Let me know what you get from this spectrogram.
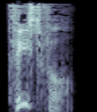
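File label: "feastful", British English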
